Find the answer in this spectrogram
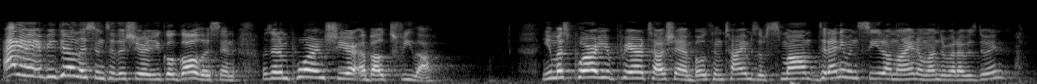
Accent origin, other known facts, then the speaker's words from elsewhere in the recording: Canada; I grew up in Canada.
